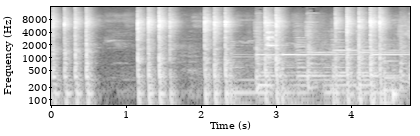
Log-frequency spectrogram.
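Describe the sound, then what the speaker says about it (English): Quick bursts of close computer keyboard typing, sharp clicky keystrokes in fast clusters separated by short pauses, alone with no talking. "Can you hear me typing right now?"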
